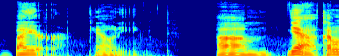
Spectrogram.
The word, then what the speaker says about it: Bexar: and so then now the county is called bear not bexar county for you outsiders it's bear county um yeah kind of like that you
